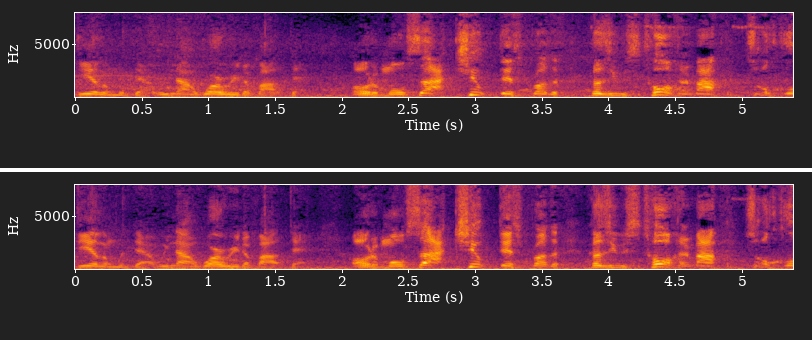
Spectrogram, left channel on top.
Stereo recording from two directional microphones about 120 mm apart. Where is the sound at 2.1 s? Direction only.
75° right (ahead or behind).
